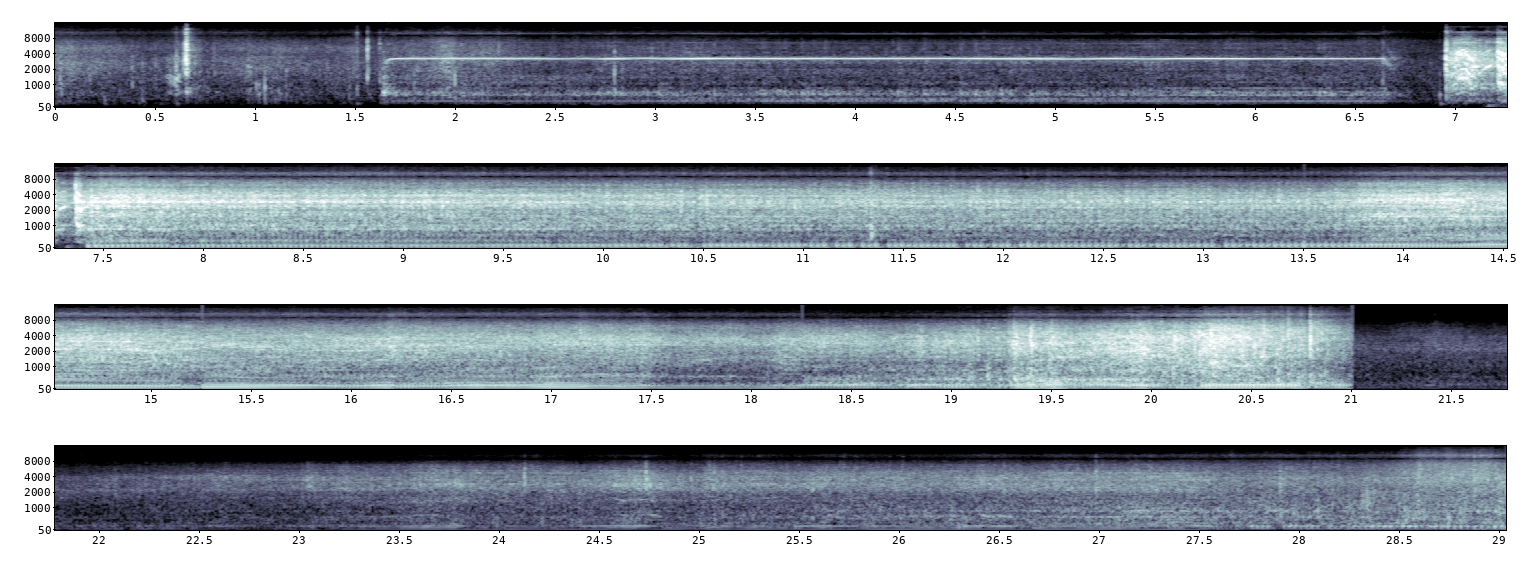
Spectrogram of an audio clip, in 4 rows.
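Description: Benelli TRK 502X parallel-twin engine, after a steady high whine of several seconds, starts suddenly about seven seconds in and runs loudly, revved up and down a few times. It cuts off abruptly, then is heard fainter and growing louder as the motorcycle rides closer.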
